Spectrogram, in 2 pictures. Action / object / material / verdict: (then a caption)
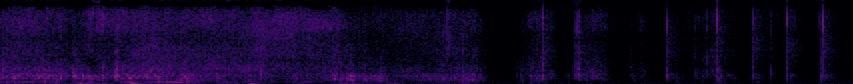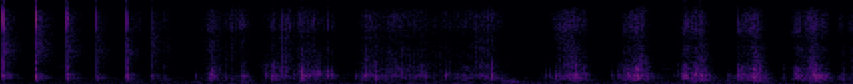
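scrape / denim jeans fabric / denim / none. Long nails scratch blue denim jeans on the thigh and waist, starting with a steady, bright rubbing rustle of the fabric. It then breaks into a quick, somewhat uneven run of short, crisp scratch strokes, about three per second, each one dry, with almost no ring.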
